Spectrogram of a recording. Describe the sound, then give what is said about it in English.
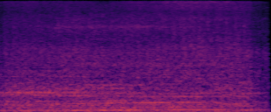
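Two army trucks driving through a village give a continuous low engine rumble with a droning hum, steady and fairly loud for the whole stretch, with no talk. “two army trucks drive through the village.”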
